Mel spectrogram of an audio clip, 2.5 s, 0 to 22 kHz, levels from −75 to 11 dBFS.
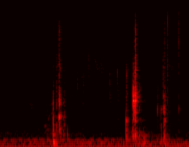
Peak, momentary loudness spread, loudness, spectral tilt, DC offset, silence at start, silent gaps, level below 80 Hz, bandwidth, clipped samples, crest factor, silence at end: -18 dBFS; 22 LU; -45 LUFS; -3 dB/octave; under 0.1%; 0 s; none; -60 dBFS; 16.5 kHz; under 0.1%; 30 dB; 0 s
